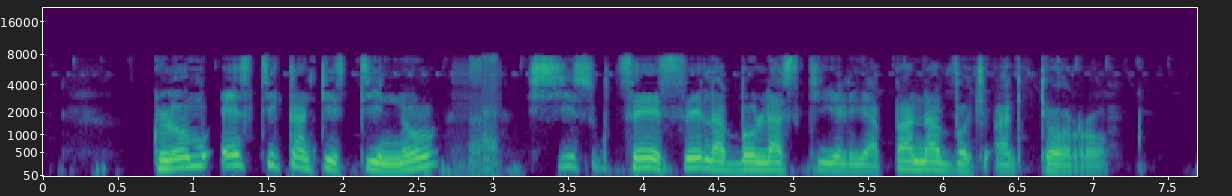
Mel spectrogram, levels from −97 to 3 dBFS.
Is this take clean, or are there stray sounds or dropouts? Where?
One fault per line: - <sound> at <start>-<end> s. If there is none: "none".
- laugh at 2.8-3.0 s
